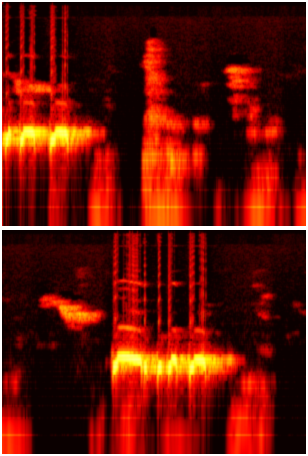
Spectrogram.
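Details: Zebra dove giving two loud bouts of rolling, stuttered coos, with low, dull thumping pulses and brief noisy bursts in the gaps between them.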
